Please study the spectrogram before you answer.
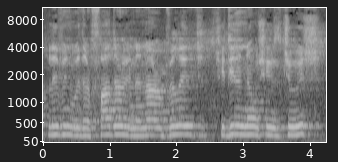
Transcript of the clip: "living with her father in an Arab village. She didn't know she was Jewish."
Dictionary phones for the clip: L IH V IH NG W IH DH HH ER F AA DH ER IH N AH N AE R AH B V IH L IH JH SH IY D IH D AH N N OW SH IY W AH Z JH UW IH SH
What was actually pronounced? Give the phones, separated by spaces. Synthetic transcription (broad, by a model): L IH V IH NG W IH DH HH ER F AA DH ER IH N AH N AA AH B V IH L IH JH SH IY D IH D N N OW SH IY W AH Z JH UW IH SH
